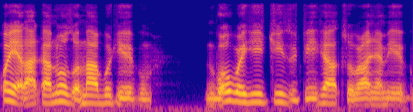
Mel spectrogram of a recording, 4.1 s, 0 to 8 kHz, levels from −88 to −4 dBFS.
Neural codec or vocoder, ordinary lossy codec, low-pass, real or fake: autoencoder, 22.05 kHz, a latent of 192 numbers a frame, VITS, trained on many speakers; none; 7.2 kHz; fake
